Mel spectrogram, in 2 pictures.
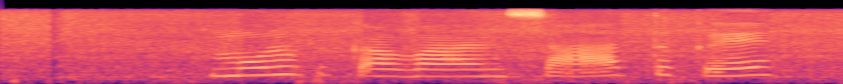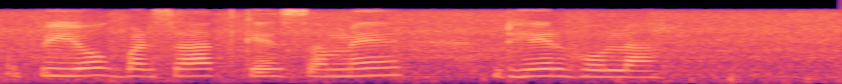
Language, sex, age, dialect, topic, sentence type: Bhojpuri, female, 18-24, Northern, agriculture, statement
